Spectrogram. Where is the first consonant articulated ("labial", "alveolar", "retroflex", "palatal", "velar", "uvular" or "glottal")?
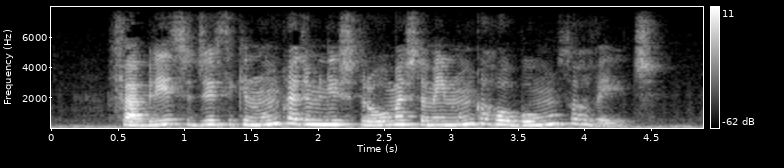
labial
